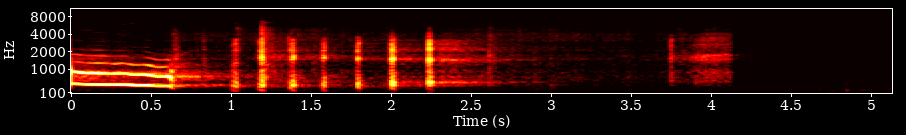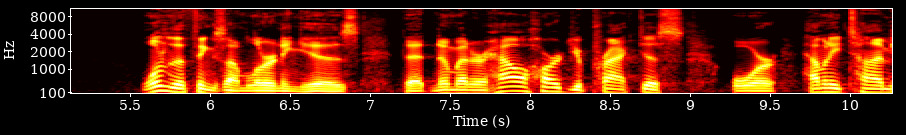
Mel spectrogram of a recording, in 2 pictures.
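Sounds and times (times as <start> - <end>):
dog howling: 0.0 - 1.0
speech: 5.6 - 10.2.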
